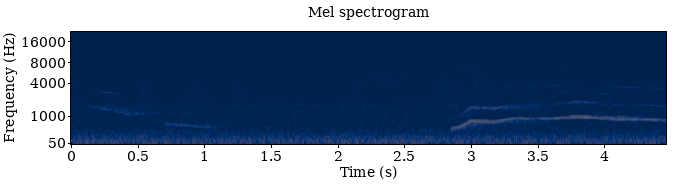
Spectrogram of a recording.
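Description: A toddler's long, high-pitched vocal call, rising and then sliding back down, starting near the end, after a short faint squeak about a second in.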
